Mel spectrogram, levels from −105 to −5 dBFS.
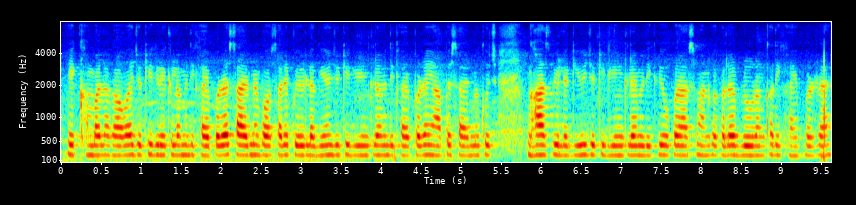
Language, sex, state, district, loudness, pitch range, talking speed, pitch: Hindi, female, Chhattisgarh, Bilaspur, -20 LUFS, 200-210 Hz, 350 wpm, 205 Hz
